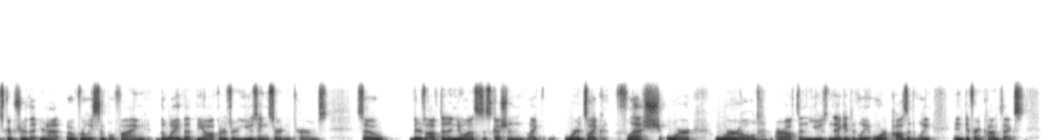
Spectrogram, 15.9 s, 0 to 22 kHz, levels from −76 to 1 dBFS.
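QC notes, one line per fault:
throughout, Opus voice compression: heavy damage, speech sounds muffled, hoarse and slightly robotic, nothing above 8.8 kHz, which fits SILK wideband coding coarsely at roughly 10 kbps.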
